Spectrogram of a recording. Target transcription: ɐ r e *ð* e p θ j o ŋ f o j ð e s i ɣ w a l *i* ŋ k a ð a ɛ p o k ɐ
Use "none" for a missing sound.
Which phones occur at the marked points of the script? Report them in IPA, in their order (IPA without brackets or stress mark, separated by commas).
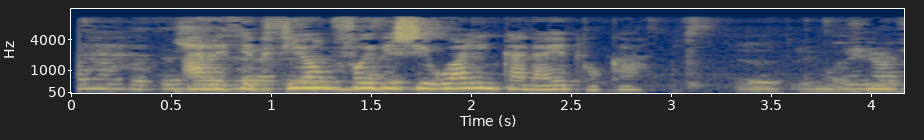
θ, e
